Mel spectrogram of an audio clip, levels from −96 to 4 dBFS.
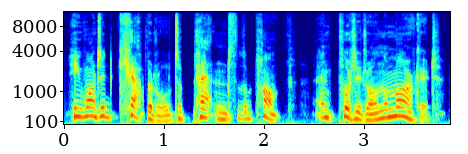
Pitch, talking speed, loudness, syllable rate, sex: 170 Hz, 200 wpm, -19 LUFS, 5.0 syllables/s, male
